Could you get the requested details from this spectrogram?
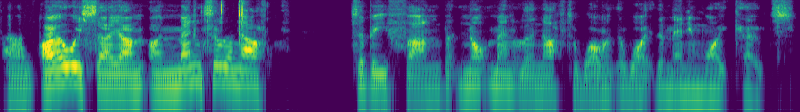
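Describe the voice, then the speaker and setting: A man's voice: on the high side, unhurried, creaky, a bit bright. A man with a Norfolk accent chatting casually in a jokey, self-deprecating, rambling way as he hosts a live stream. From Norfolk, England. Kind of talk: casual chat.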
